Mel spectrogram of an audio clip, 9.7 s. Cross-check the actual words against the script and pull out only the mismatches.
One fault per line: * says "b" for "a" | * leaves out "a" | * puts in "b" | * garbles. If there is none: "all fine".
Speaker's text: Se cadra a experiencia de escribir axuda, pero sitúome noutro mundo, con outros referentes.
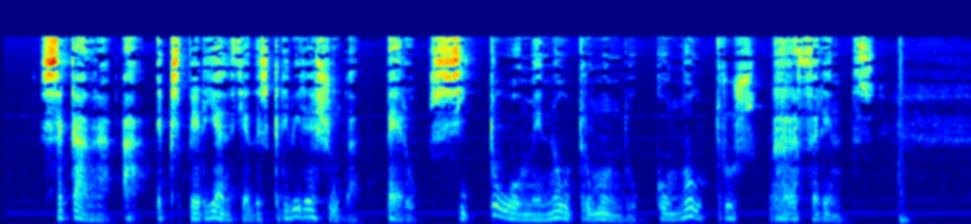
all fine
